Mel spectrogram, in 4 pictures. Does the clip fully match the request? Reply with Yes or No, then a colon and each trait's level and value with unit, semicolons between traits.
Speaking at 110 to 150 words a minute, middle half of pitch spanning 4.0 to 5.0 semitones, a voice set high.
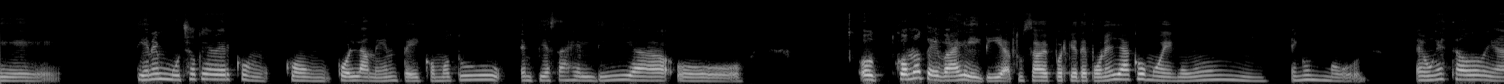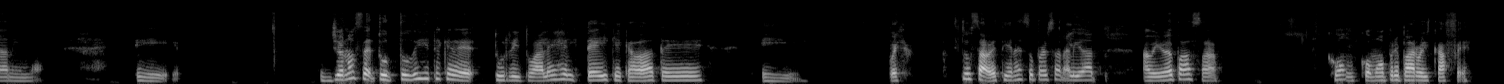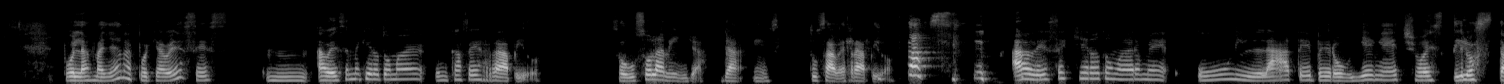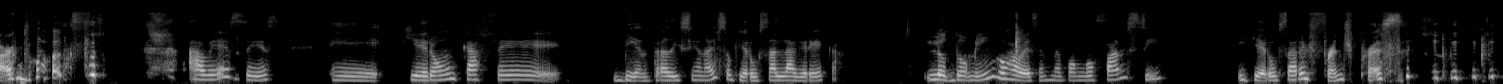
Yes: average, 135 wpm; average, 4.4 semitones; high, 200 Hz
